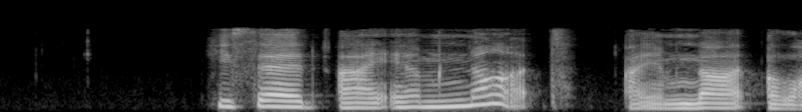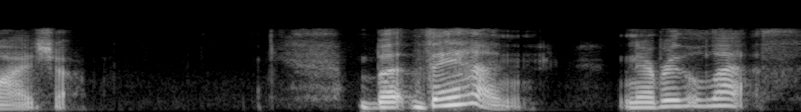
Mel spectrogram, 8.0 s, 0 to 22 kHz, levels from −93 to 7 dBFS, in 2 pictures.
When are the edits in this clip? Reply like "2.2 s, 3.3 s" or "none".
3.1 s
